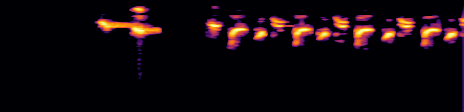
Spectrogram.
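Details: Two thin, slurred high whistles open this goldfinch song. A quick series of bright chirping notes follows, alternating high and lower. The recording is clean, from a tape for tutoring chicks and songbirds.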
